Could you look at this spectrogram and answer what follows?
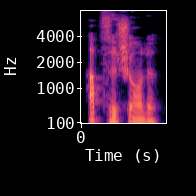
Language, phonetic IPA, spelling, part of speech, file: German, [ˈap͡fl̩ˌʃɔʁlə], Apfelschorle, noun, De-Apfelschorle.ogg
- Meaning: a drink made of apple juice and carbonated water, mixed roughly half and half; one of the most popular non-alcoholic beverages in German-speaking Europe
